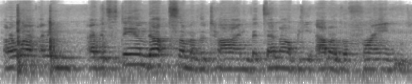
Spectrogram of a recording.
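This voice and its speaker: Here the same kind of informal, self-deprecating talk comes from a woman with a mid-range voice who speaks a little fast. She's a guest speaker addressing a live audience, captured on a distant mic in a roomy space with loud noise behind her.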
